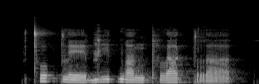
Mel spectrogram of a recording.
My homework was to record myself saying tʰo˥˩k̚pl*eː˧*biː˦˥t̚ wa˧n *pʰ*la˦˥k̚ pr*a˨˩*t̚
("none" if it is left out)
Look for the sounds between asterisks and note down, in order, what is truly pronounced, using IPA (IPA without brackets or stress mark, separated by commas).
eː˧, pʰ, a˨˩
